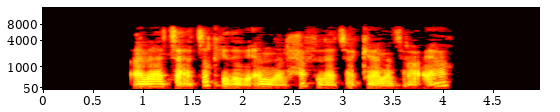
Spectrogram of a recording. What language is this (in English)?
Arabic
